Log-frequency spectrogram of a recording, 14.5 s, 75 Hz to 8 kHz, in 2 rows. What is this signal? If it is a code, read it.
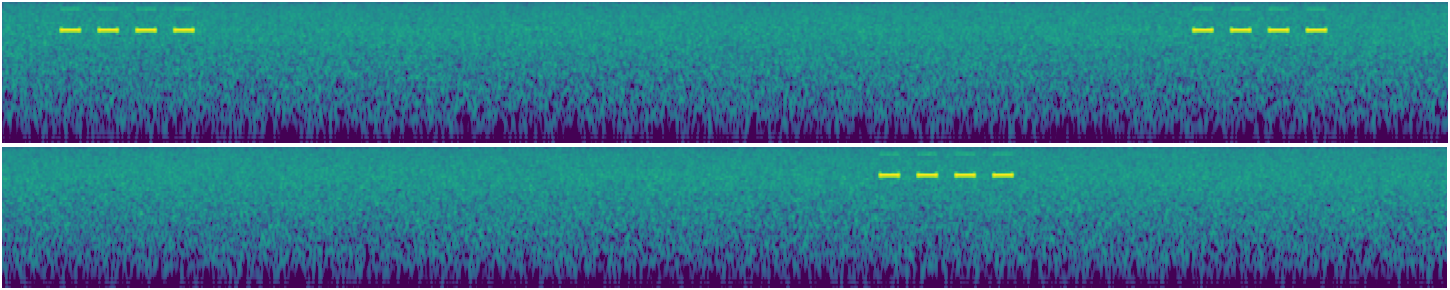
Alarm pattern, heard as an alarm's beeps, played three times, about 3100 Hz. Temporal four. Carbon monoxide.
